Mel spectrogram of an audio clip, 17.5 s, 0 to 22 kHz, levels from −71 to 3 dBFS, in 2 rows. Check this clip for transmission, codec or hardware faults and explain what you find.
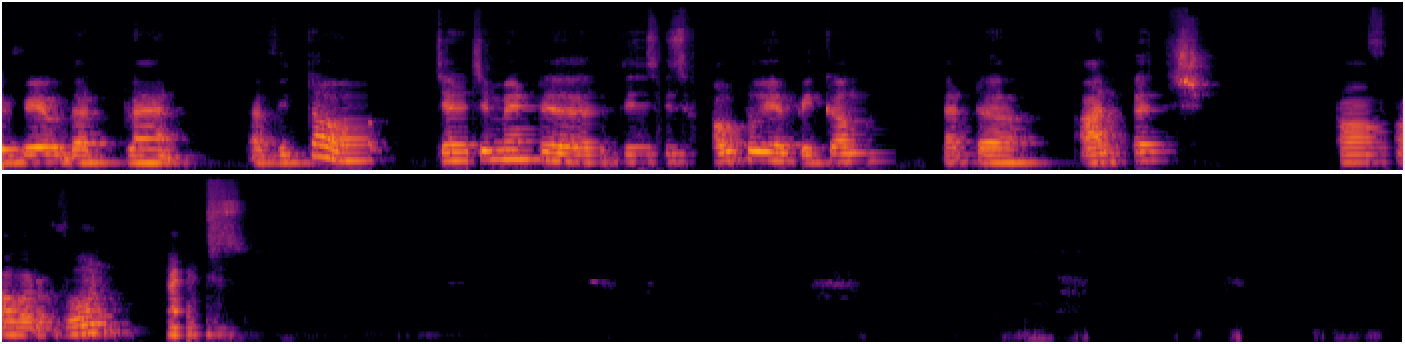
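Two kinds of transmission fault are audible, both consistent with a lossy network link.

Repeated packet loss (robotic sound) occurs from 2.17 to 5.91 s and again from 7.02 to 10.47 s. Audio kept failing to arrive, and each hole was patched by extending the last sound before the next loss came. The first stretch has about ten gaps, the longest 119 ms. The second has about a dozen, the longest 174 ms. Roughly a quarter of each span is filler, so the sound turns choppy, with pieces missing.

A long network dropout is the likely cause of the break from 7.61 to 7.88 s, inside the second choppy stretch. About 240 ms of audio is absent. The receiver briefly carries the last sound forward as a fading buzz or hiss, then leaves near-silence for roughly 190 ms. The sound resumes afterwards without the lost portion.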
